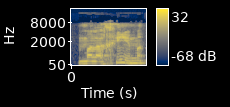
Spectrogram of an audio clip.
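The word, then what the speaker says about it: מלאכים: When you make the plural, the im ending is the plural, im. Malach is angel. Malachim, malachim.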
